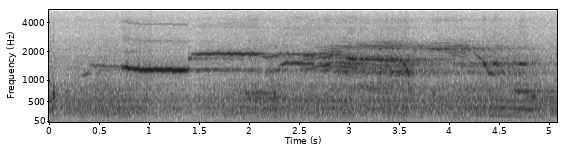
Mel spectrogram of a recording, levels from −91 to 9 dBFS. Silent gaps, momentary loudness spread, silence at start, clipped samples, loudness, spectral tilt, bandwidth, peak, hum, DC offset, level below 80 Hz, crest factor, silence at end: none; 11 LU; 0 s; under 0.1%; -11 LUFS; -7 dB/octave; 5.4 kHz; 0 dBFS; none; 0.1%; -44 dBFS; 12 dB; 0 s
